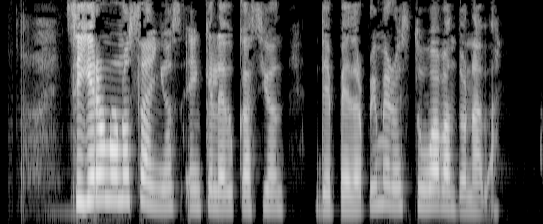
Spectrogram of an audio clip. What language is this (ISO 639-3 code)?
spa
